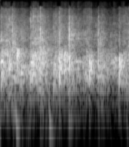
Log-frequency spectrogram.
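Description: Audience clapping at a book concert in Seoul, a short burst of quick, fairly close handclaps of moderate loudness with no speech over it.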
